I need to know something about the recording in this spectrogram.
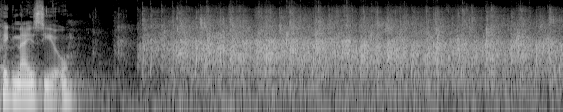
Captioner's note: applause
